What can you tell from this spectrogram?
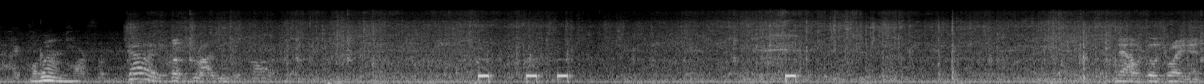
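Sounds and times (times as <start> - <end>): short electronic beeps: 4.8 - 5.8, 7.8 - 8.0.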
